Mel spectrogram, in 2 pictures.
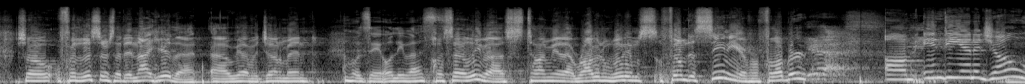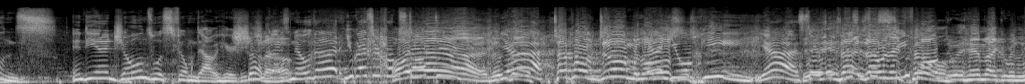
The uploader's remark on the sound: Live From Groundstack Coffee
